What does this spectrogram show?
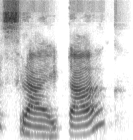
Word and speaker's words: Freitag: Der Freitag. So Fry is similar, yeah. Friday ka Fry and this Freitag.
